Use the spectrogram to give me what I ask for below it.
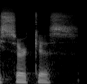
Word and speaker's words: Serkis: That Andy Serkis, I believe that's how you pronounce his name.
